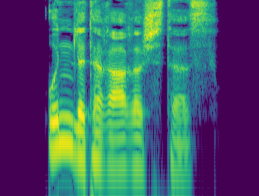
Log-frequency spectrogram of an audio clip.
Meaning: strong/mixed nominative/accusative neuter singular superlative degree of unliterarisch
- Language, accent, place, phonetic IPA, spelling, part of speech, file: German, Germany, Berlin, [ˈʊnlɪtəˌʁaːʁɪʃstəs], unliterarischstes, adjective, De-unliterarischstes.ogg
